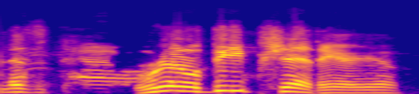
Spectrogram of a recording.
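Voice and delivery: ordinary talk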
